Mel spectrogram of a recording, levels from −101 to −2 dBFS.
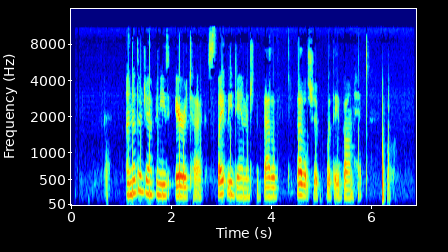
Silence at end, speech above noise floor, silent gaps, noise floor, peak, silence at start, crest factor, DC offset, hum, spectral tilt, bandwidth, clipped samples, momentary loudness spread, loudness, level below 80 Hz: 0.55 s; 42 dB; none; -69 dBFS; -6 dBFS; 0.7 s; 22 dB; under 0.1%; none; -4 dB/octave; 11.5 kHz; under 0.1%; 19 LU; -28 LUFS; -80 dBFS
